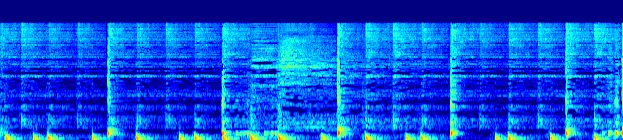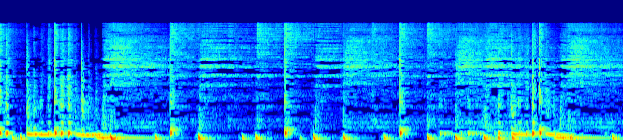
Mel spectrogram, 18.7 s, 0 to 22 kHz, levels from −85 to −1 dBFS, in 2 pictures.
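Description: From start to finish the music has a bright but synthetic top end: cymbals and other high detail sound gritty and metallic, with nothing at all above about 11.1 kHz and heavy codec damage throughout. This is likely HE-AAC compression at a very low rate, around 12 kbps. Only the lower spectrum is truly coded, and the treble is rebuilt by copying lower bands upward under a coarse envelope, so its harmonics no longer line up with those below.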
